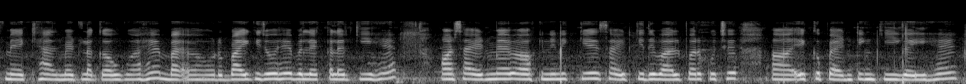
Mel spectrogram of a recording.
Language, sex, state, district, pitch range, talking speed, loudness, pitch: Hindi, female, Uttar Pradesh, Jalaun, 230-250 Hz, 205 wpm, -15 LUFS, 235 Hz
